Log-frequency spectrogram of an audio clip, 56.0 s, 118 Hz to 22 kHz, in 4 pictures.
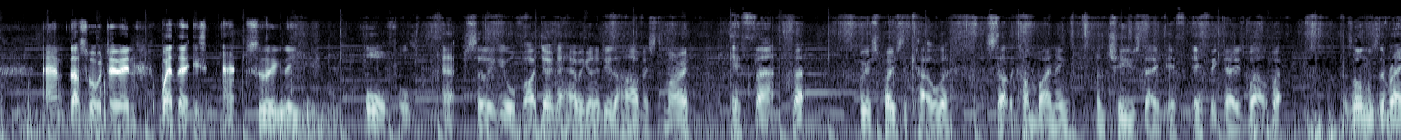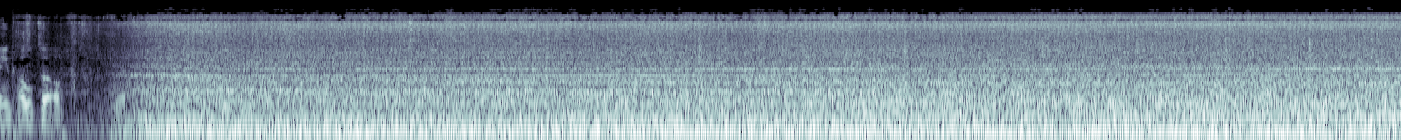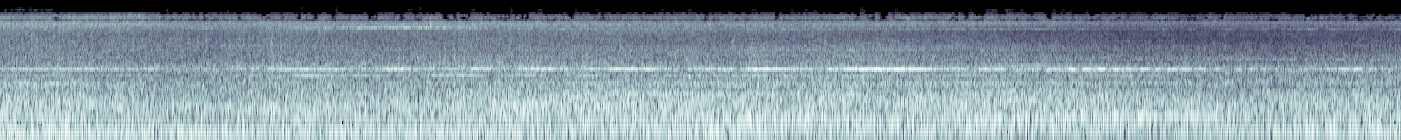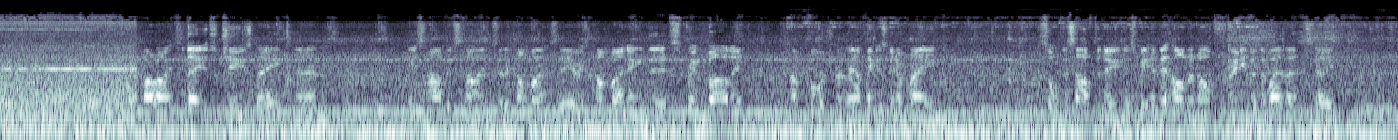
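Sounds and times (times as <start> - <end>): combine harvester engine drone: 14.8 - 56.0
thin high whine: 14.9 - 44.6.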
